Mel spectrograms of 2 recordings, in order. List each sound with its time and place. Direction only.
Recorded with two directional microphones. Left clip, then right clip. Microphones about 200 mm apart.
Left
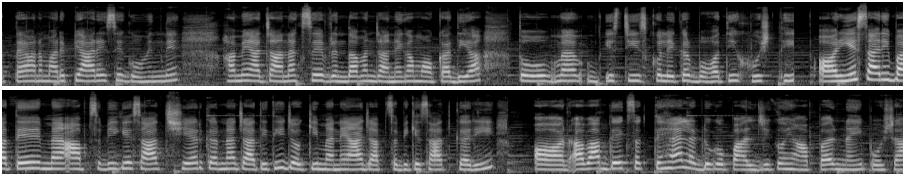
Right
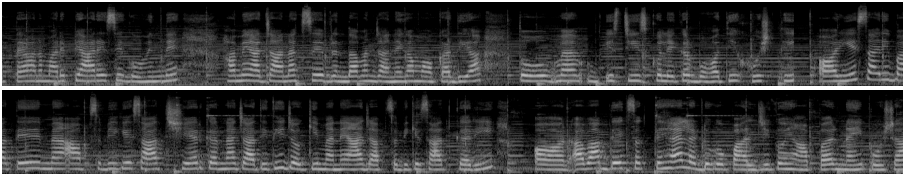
0.1 s a woman's voice: 40° left (ahead or behind)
